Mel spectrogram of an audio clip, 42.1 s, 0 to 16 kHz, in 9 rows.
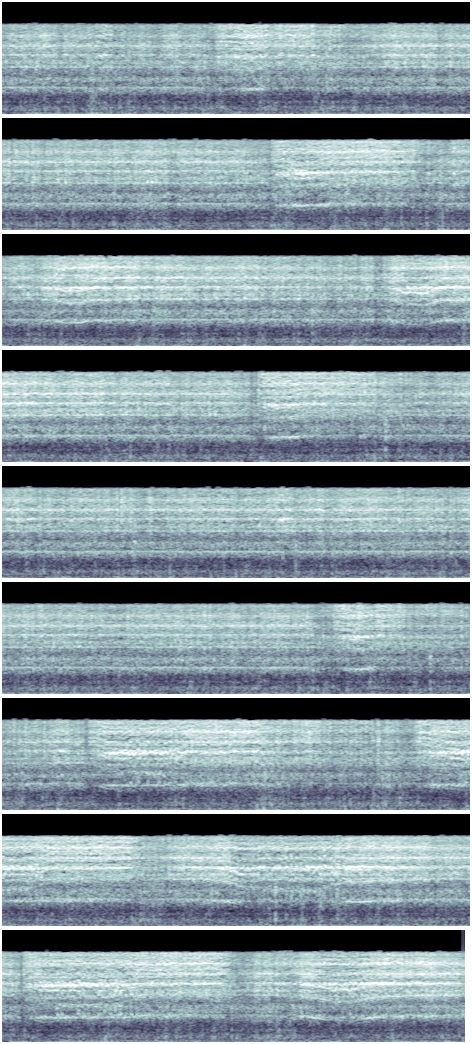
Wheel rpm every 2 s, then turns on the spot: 230, 230, 230, 230, 230, 230, 230, 230, 230, 230, 230, 240, 230, 230, 220, 230, 220, 220, 220, 220, 230.
none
